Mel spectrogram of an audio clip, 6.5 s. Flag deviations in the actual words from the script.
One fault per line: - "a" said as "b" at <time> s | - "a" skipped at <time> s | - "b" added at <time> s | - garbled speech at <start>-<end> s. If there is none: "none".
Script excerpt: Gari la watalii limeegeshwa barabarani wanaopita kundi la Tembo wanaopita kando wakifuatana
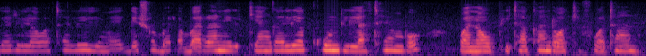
- "wanaopita" said as "likiangalia" at 2.3 s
